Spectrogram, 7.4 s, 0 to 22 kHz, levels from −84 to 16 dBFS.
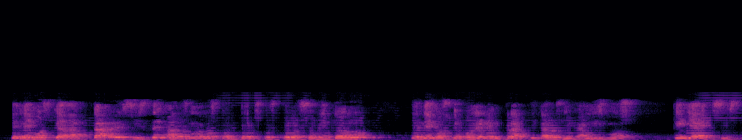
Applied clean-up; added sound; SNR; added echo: neural separator model SepFormer DNS4.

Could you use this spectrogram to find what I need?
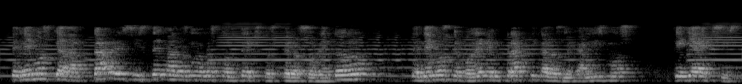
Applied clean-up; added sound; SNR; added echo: none; Trumpet; 14 dB; reverberation time 0.6 s.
